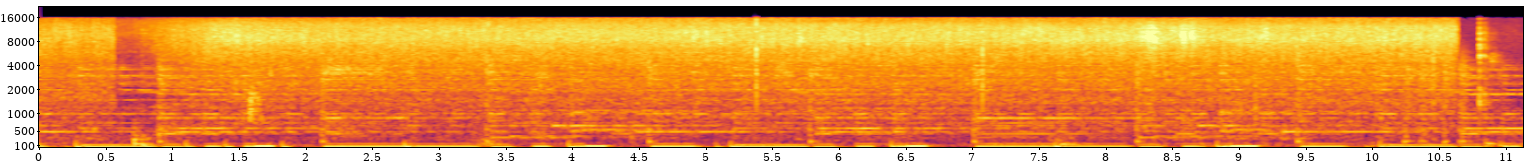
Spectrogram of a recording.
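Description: Diced apples frying in butter, sugar and jam in a frying pan, sizzling steadily as the filling caramelises, with background music underneath.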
